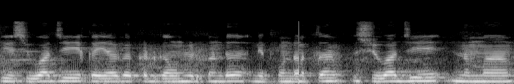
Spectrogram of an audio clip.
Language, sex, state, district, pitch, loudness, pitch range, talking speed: Kannada, male, Karnataka, Belgaum, 140 Hz, -13 LUFS, 135-150 Hz, 105 wpm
